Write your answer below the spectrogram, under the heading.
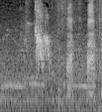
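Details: A male monk parakeet, one of a pair in a nest with two chicks, gives three short, harsh, scratchy bursts about every half second, talking and guarding the nest; a faint steady hum runs underneath.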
